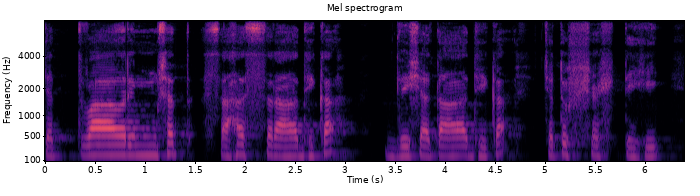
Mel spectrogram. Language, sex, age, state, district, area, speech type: Sanskrit, male, 18-30, Karnataka, Mandya, rural, spontaneous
